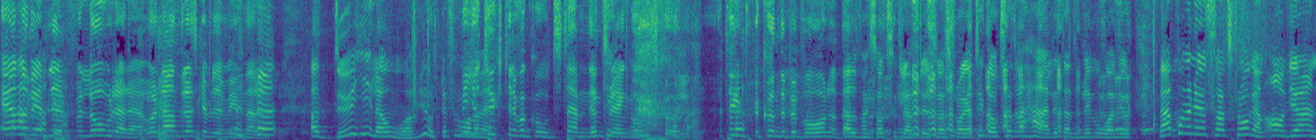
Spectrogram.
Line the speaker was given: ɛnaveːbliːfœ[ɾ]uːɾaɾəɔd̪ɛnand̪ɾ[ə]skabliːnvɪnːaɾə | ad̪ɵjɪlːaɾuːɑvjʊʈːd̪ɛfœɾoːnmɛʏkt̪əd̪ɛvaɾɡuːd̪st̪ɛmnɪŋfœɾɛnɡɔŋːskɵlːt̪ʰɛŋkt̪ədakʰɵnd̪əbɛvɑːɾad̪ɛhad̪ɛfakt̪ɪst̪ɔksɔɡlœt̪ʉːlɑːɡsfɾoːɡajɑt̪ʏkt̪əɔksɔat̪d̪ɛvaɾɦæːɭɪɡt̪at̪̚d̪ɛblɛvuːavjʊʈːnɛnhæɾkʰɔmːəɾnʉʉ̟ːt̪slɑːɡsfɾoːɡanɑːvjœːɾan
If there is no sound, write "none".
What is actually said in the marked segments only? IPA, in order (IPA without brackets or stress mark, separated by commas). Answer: ɭ, a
